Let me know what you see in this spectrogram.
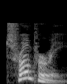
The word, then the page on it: trumpery: British English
